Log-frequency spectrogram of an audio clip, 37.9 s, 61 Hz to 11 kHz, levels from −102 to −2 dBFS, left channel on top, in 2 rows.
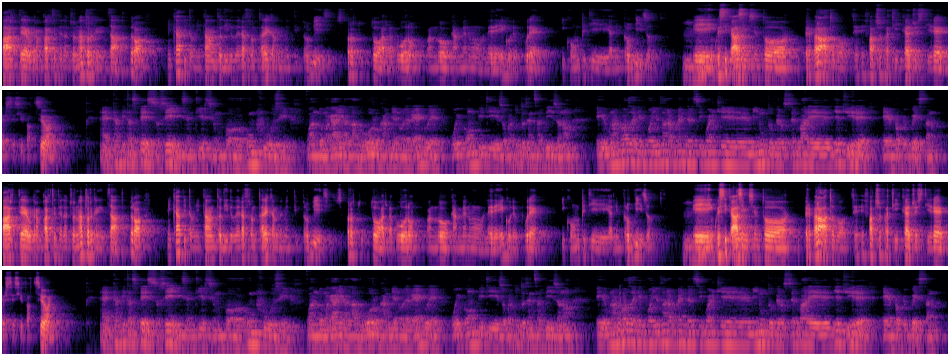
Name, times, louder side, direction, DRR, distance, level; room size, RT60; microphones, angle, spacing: voice 1, 0.0-2.8 3.4-5.8 6.0-6.4 6.9-7.0 7.4-8.2 8.5-10.7 11.4-13.0 13.8-15.7 16.1-19.3 19.6-20.0, right 6 dB, 55° right, 13 dB, 0.3 m, -33 dB
voice 2, 13.6-14.0 20.9-30.5 30.8-37.5, equal, 5° left, -4 dB, 1.6 m, -45 dB
7.2 x 4.2 x 3.4 m, 0.82 s
head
